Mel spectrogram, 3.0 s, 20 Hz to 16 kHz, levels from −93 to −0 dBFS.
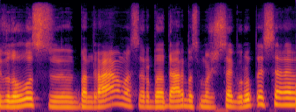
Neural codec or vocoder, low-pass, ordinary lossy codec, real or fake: codec, 32 kHz, 1.9 kbps, SNAC; 14.4 kHz; AAC, 96 kbps; fake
